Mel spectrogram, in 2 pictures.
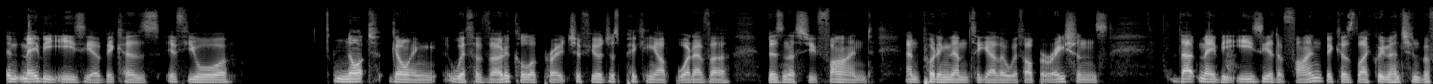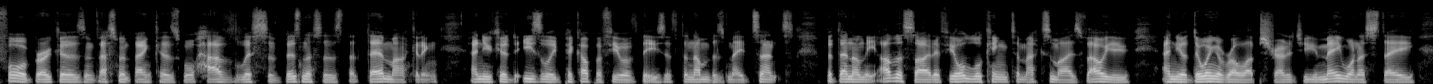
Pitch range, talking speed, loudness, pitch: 110-125 Hz, 185 wpm, -20 LUFS, 115 Hz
